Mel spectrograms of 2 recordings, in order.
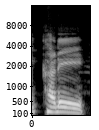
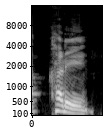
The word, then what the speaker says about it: खड़े: यहाँ पर है KHADE पढ़ेंगे खड़े, तो KH से ख होता है, अब ए साइलेंट रहेगा, डी का मतलब ओड़ा से है, अब ई का मतलब ए की मात्रा हुआ खड़े।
